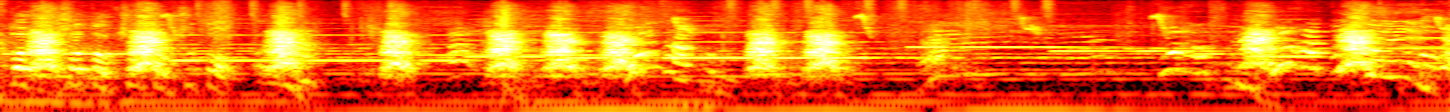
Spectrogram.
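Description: Dog barking in quick repeated bursts, fairly close and loud, mixed with people talking in a domestic setting.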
